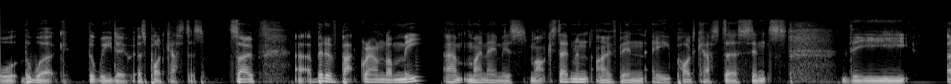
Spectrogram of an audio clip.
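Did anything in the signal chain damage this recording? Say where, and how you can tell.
Yes, at the network stage. After "bit of background on", from 4.15 to 4.43 s, the sound decays into a fading buzz, then 130 ms of silence, then resumes with a gap. This is likely a long network dropout concealed by the receiver.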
